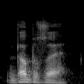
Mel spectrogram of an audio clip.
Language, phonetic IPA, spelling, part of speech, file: Czech, [ˈdobr̝ɛ], dobře, adverb, Cs-dobře.ogg
- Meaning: well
